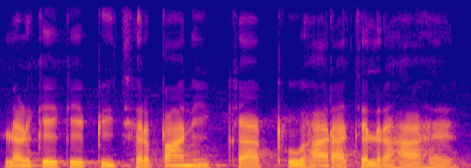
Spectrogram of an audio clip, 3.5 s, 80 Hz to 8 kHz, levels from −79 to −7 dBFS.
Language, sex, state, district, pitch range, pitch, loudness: Hindi, male, Uttar Pradesh, Lucknow, 115-125 Hz, 120 Hz, -19 LUFS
